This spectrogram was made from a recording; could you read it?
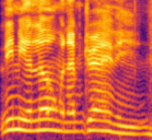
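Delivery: very high put-on cartoon voice, pushed way up. Describing how they would answer someone in the car, in a Cartman voice. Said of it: "like in a Cartman voice".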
